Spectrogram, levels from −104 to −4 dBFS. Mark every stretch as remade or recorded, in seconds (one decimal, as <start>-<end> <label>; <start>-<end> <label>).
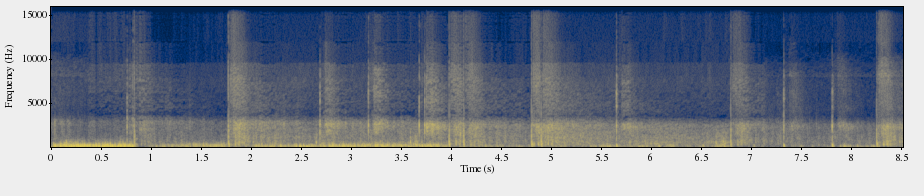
0.0-0.7 remade; 0.7-5.2 recorded; 5.2-8.5 remade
